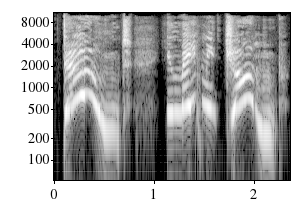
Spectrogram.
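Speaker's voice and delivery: high, loud startled outburst; startled cry. Acted. Anne, startled by the screech, cries out high and loud. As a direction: jump out of your skin and snap it.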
